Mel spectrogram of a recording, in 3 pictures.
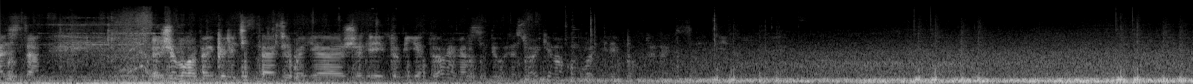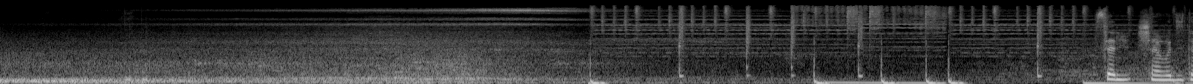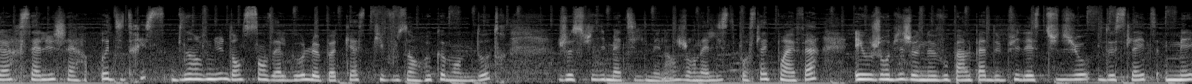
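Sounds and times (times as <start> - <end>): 
TGV night train running on rails: 0.0 - 20.4, 21.0 - 35.7
speech: 1.5 - 6.4, 23.0 - 35.7.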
